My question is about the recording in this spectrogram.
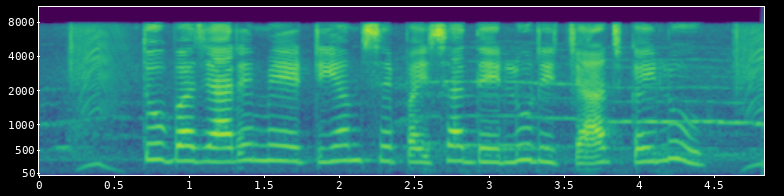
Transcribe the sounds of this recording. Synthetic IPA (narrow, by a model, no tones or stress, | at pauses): t̪ubəd͡ʒaːɾemẽeːʈijəmsepəɪsad̪eːluɾɪt͡ʃa̰ːɾd͡ʒkəiluː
